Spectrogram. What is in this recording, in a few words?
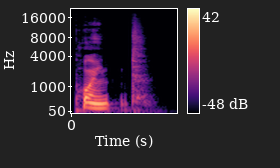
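"point", British English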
